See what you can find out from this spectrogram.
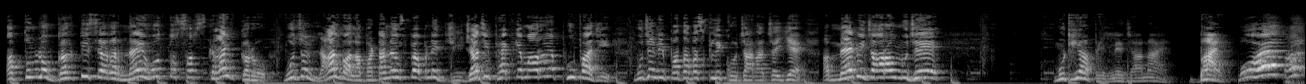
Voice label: Funny Dialogue Hindi; Carryminati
